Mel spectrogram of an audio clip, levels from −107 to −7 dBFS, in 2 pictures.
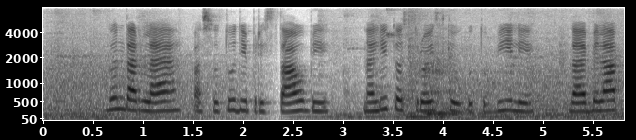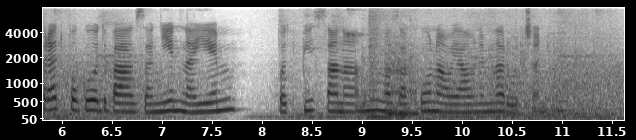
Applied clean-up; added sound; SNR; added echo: none; Sliding door; 7 dB; none.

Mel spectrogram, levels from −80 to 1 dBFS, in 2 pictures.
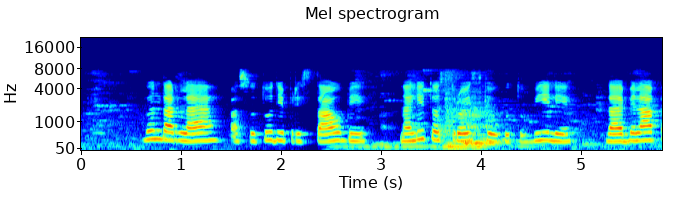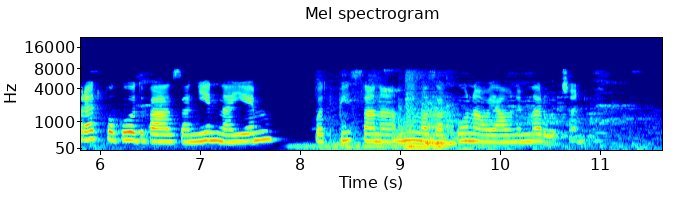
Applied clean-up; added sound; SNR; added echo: classical method log-MMSE.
